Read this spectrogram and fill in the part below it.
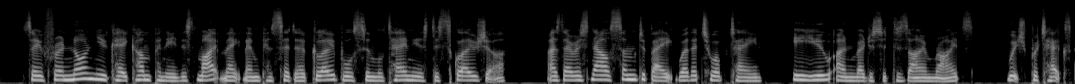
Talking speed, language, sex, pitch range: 155 wpm, English, female, 170-225 Hz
